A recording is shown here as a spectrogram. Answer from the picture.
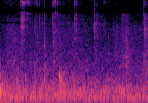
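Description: Irregular hollow footsteps knocking on a wooden stage floor, over a low murmur of people talking in the hall.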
